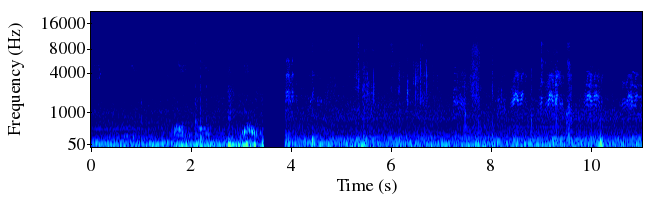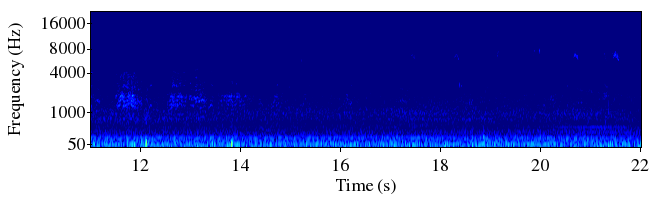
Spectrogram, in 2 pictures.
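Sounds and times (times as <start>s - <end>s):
honking bird calls: 7.2s - 14.9s.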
